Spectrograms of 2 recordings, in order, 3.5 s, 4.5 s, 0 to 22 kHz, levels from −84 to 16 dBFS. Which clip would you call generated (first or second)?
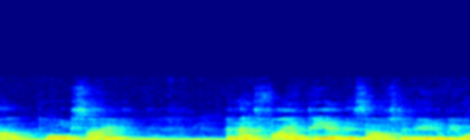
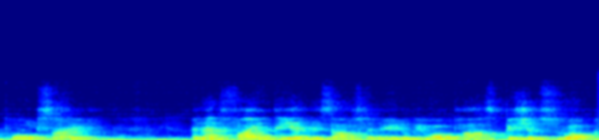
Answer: second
